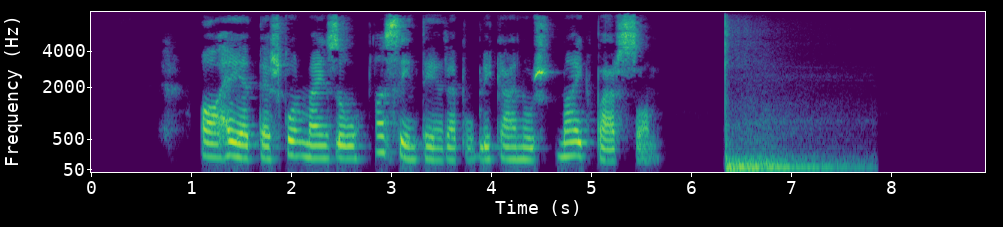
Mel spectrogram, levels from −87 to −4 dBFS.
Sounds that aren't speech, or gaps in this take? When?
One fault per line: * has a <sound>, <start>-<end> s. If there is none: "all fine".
* has a thud, 6.3-7.9 s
